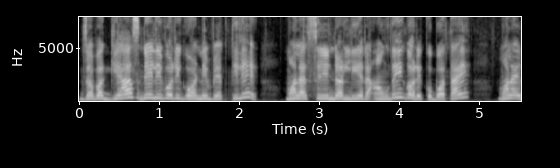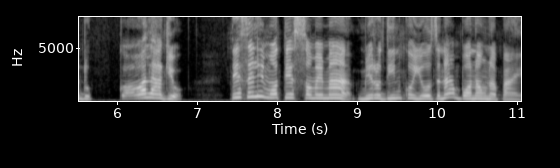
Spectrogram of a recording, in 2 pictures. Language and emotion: Nepali, happy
